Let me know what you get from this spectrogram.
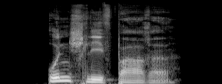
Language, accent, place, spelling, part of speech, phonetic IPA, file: German, Germany, Berlin, unschliefbare, adjective, [ˈʊnˌʃliːfbaːʁə], De-unschliefbare.ogg
- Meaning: inflection of unschliefbar: 1. strong/mixed nominative/accusative feminine singular 2. strong nominative/accusative plural 3. weak nominative all-gender singular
